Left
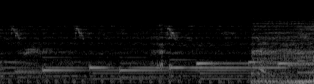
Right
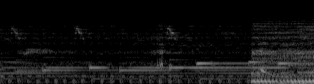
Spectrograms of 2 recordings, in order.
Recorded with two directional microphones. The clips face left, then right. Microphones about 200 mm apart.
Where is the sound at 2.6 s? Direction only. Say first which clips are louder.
Right 6 dB; 45° right (ahead or behind).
